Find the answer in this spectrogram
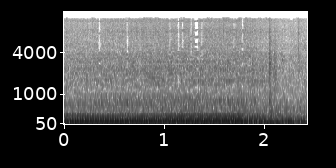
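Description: Harley-Davidson touring motorcycle's 45-degree V-twin engine running under way, with wind and road noise over it; the engine note drops near the end.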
